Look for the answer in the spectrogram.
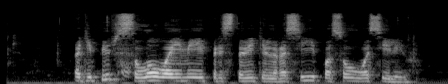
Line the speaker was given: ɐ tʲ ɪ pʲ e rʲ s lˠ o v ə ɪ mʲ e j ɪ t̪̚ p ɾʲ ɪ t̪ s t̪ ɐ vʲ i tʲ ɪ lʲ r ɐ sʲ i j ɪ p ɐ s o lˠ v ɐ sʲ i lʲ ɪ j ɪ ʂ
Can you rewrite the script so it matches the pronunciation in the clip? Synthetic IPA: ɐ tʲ ɪ pʲ e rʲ s lˠ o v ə ɪ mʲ e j ɪ t̪̚ p ɾʲ ɪ t̪ s t̪ ɐ vʲ i tʲ ɪ lʲ r ɐ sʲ i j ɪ p ɐ s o lˠ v ɐ sʲ i lʲ ɪ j ɪ f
